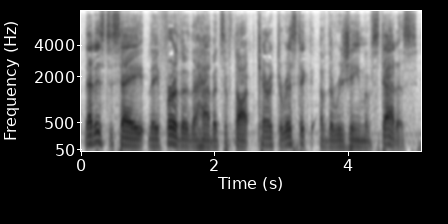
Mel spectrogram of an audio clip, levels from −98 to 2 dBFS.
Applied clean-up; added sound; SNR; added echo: none; none; none; none.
